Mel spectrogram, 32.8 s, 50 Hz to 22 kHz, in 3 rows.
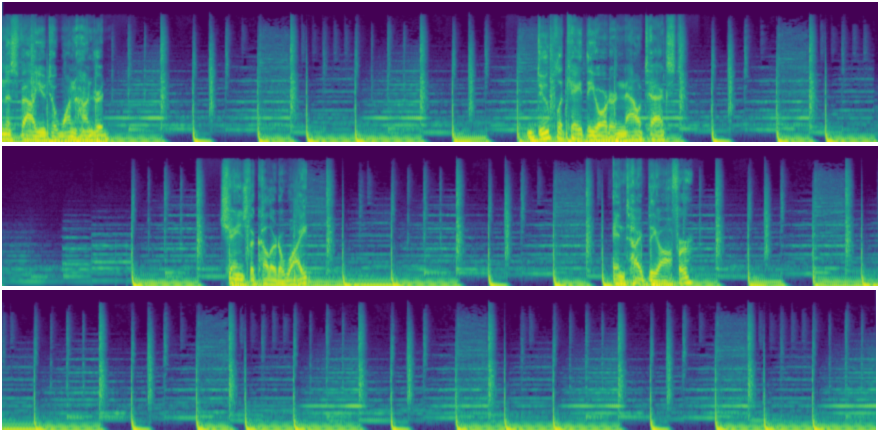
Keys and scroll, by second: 2.4 KP_0, 2.9 Return, 11.1 ctrl+d, 20.9-22.4 typing, 24.3-26.2 typing, 30.5 KP_0, 30.7 Return.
